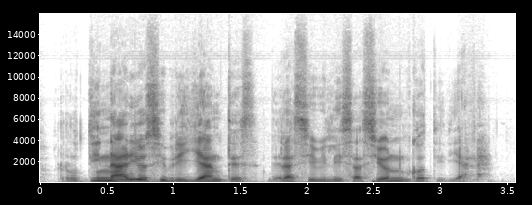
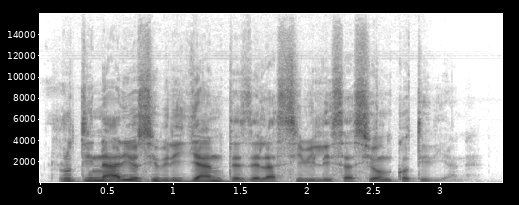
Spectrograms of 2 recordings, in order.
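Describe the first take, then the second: No difference in how they are said.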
